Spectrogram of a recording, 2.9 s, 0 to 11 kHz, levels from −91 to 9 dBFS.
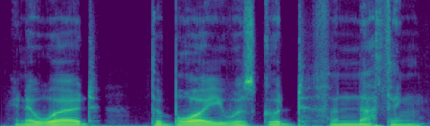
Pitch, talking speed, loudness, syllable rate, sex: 100 Hz, 190 wpm, -17 LUFS, 4.3 syllables/s, male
